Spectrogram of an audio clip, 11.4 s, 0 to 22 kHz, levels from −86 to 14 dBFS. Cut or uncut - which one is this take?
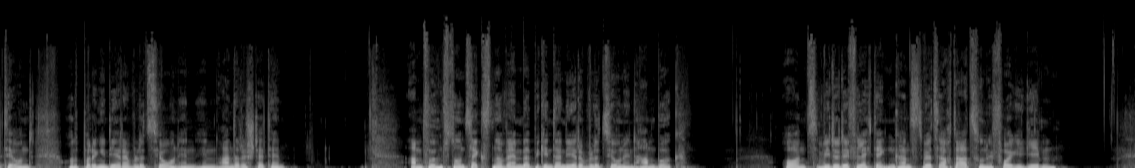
uncut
